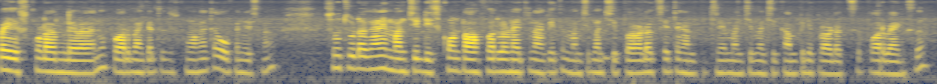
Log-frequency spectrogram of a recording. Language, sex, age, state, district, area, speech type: Telugu, male, 18-30, Andhra Pradesh, Srikakulam, urban, spontaneous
